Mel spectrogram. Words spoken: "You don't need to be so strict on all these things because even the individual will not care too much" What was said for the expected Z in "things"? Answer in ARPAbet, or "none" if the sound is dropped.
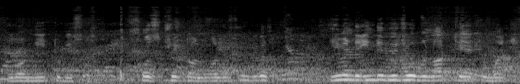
none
